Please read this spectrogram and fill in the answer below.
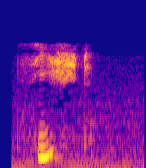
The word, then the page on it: d' Sicht: Bas-Rhin; Herrlisheim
